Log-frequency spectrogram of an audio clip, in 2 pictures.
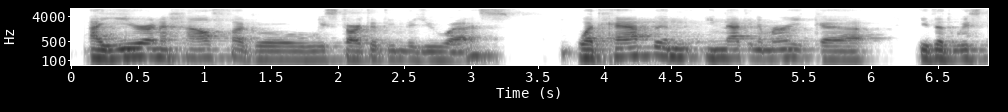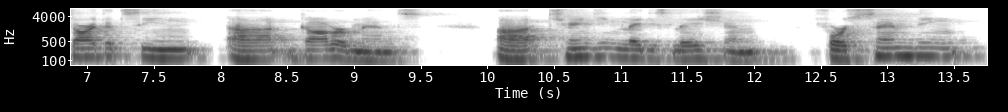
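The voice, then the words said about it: Mexican Spanish accent. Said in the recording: “maybe by my accent, you might know I'm from Mexico”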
